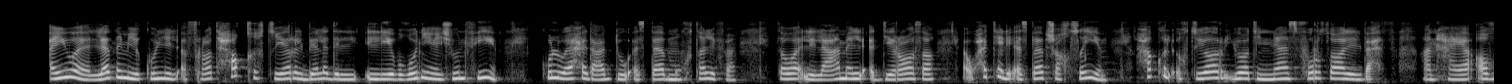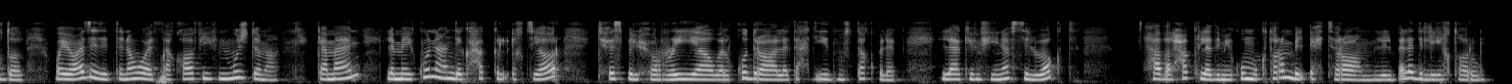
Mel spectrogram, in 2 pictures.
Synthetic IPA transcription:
ʔajwalaːzɪmjakuːnlɪlʔa̰fɾˤɑːd̪ħɑqːɪxt̪ɪjɑːɾˤɪlbalad̪ʔɪlːijɪbɣuːnjaʕiːʃuːnfiːkʊlːwaːħɪd̪ʕand̪uʔasbaːbmʊxt̪alɪfasawaːʔlɪlʕamalʔɪd̪ːɪɾɑːsaʔa̰wħat̪ːalɪʔa̰sbaːbʃɑxsˤɨjːaħɑqːɪlʔɪ̰xt̪ɪjɑːɾˤjʊʕt̪ˤinːaːsfʊɾsˤɑlɪlbaħθʕanħajaːʔʔɑfd̪ˤɑlwɪjʊʕazːɪzɪt̪ːanawːʊʕaθːaqɑːfifilmʊd͡ʒt̪amaʕkamaːnlamːajakuːnʕɪnd̪akħaqːɪlʔɪxt̪ɪjɑːɾˤt̪ħɪsːbɪlħʊrːɪjːawɪlqʊd̪ɾˤɑʕalat̪aħd̪iːd̪mʊst̪aqbalaklaːkɪnfinafsɪlwaɡt̪ | haːðalħaqːlːaːzɪmjakuːnmʊkt̪ɑɾˤɑmbɪlʔɪħt̪ɪɾaːmlɪlbalad̪ʔɪlːiːjɪxt̪ɑːɾˤuː

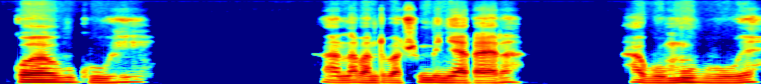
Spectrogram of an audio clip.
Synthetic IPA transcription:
kwaβuɡuɦi | anaβanduβatumiɲaɾaɛɾa | haβumuβuwɛ

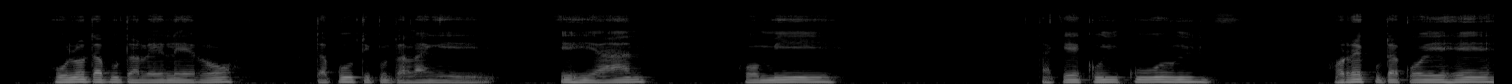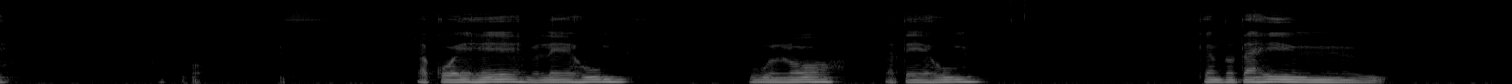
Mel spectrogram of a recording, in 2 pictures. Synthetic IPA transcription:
hulotap̬utaleleɾo | taputiputalaŋi | ɦian | homi | takekunkun | hoɾek̚putakoeɦe | takoeɦemeleɦum | hulo | ta̰tehum | kemtotaɦim

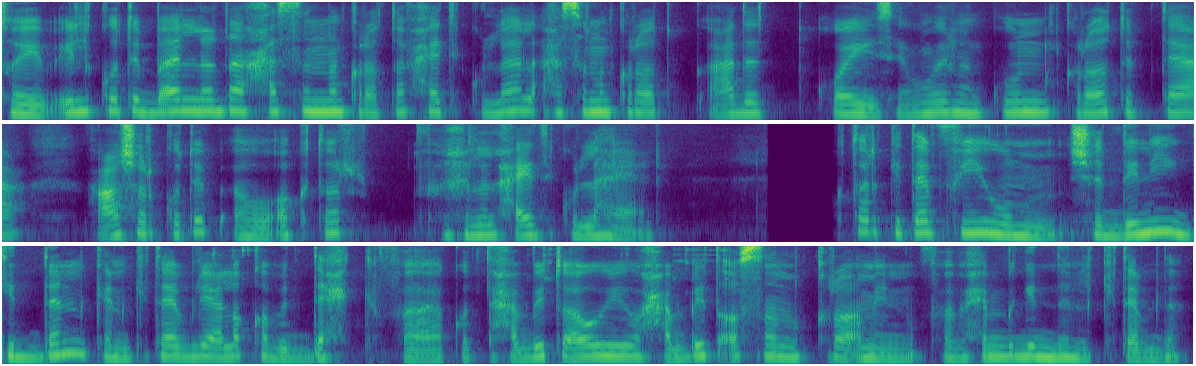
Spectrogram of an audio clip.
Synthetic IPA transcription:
t̪ˤʰɑjebʔeːlkʊːt̪ebːæʔælːiʔænæħasːʔenːææqɑɾˤɑʔt̪ˤɑːfi̥ħajæːt̪i̥kolːæhælæʔħasːʔnæqeɾˤɑːʔt̪ʕad̪æd̪̥̚kowæjːesjænmoæɾænækuːnqeɾˤɑːʔt̪bet̪aːʕ | ʕaʃɑɾˤkot̪ebʔæwʔɑkt̪ɑɾˤ | fixelæːlħajæːt̪i̥kolːæɦæja̰ʕni̥ | ʔɑkt̪ɑɾˤket̪æːbfiːhomʃæd̪ːeniɡed̪ːænkæːnke̥t̪æːbliːʕelɑːqɑbed̪ːeħkfækont̪ħabːeːt̪oʔæwiweħabːeːt̪ʔɑ̰sˤlɑnelqeɾˤɑ̰ːʔmenːofæbeħebːɡed̪ːænelkːe̥t̪æːbd̪æ

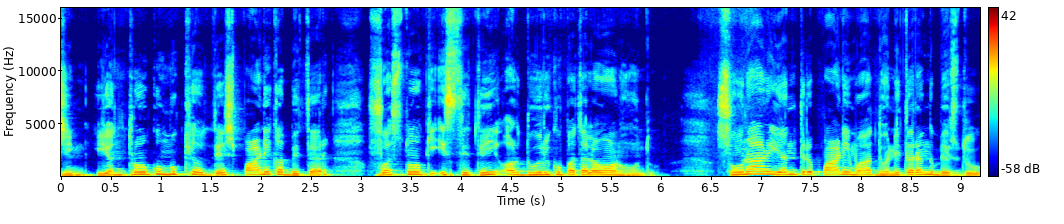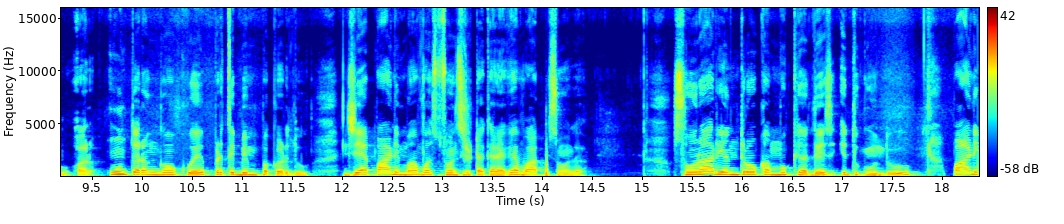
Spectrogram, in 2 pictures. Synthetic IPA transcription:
d͡ʒɪ̃ŋɡjɐ̃nt̪ɾõkumʊkʰːjəʊd̪ːeːʃpaːɽ̃ikabʱɪt̪əɾʋɐst̪uõkiʔɪst̪ʰɪt̪iɔːɾd̪uːɾikupɐt̪alɐʋaːɳ̃ɦõːnd̪uː | soːnaːɾjə̃nt̪ɾəpaːɽ̃imãd̪ʱwɐnit̪ɐɾə̃ŋɡbʱeːd͡ʒd̪uɔːɾʊ̃nt̪ɐɾə̃ŋɡõkoepɾɐt̪ɪbɪ̃mpəkəɾd̪uːd͡ʒɛːpaːɽ̃imãʋɐst̪uõseʈɐkɾɛːkeʋaːpɪsõːnd̪aː | soːnaːɾjə̃nt̪ɾõkamʊkʰjəd̪ːeːʃɪt̪ɡõːnd̪uːpaːɽ̃i

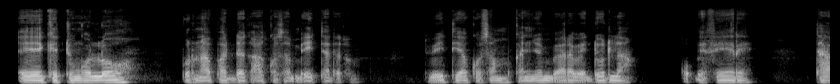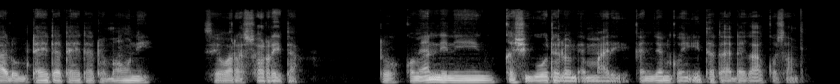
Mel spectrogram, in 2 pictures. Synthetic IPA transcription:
ʔɛketːuŋɡɔlːɔ | ɓuɾnapatdaɡaakːɔsamɓɛitːataɗum | tɔɓɛ̰itːiakːɔsamkaɲd͡ʒɛmɓɛ̰wa̰ɾa̰ɓɛ̰dɔdla | ʔɔ̰ɓːɛfɛɾɛ | tʰaɗumtajtatajtatɔmawni | sɛjwaɾasɔrːita | tɔkɔmianːdinikaʃiɡɔtɛlɔnɛ̰mːaɾḭkaɲd͡ʒɛnkɔmiʔḭtːatadaɡaakːɔsa̰m

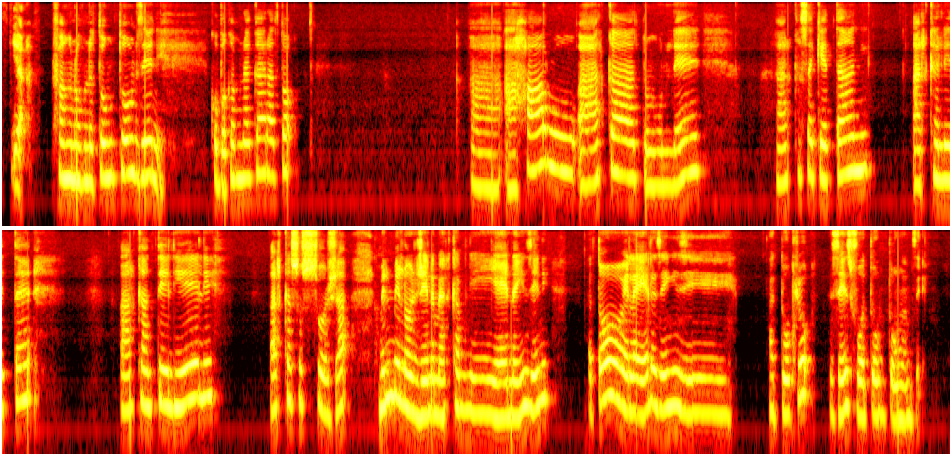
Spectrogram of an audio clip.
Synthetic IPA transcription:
ja | faŋanovanət̪oŋut̪oŋizeni | kobakaminakaɾat̪o | aahaɾuaɾakəd̪umule | aɾakəsaket̪ani | aɾakəlet̪ɛ̃ | aɾakant̪elieli | aɾakəsossoʒamenumelɔ̃nd͡ʒenəmiaɾakaminiajnəinizeni | at̪oelaeləzeɲizi | ad̪oke | zaizivoat̪oamit̪oŋanzej

